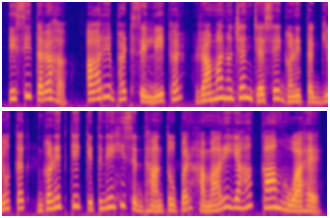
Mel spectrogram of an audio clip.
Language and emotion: Hindi, neutral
